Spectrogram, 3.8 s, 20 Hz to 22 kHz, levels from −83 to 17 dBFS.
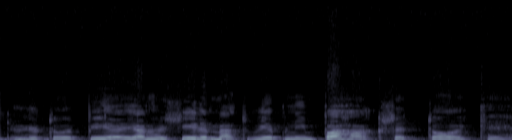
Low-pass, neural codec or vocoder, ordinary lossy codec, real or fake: none; none; none; real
